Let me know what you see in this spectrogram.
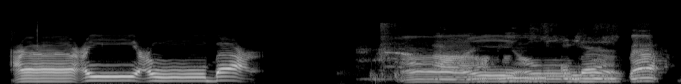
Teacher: suaranya itu di awal itu ain khalis a begitu. Tetapi di akhir itu ada seperti suara hamzah. Makanya a a bukan a. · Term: huruf ain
